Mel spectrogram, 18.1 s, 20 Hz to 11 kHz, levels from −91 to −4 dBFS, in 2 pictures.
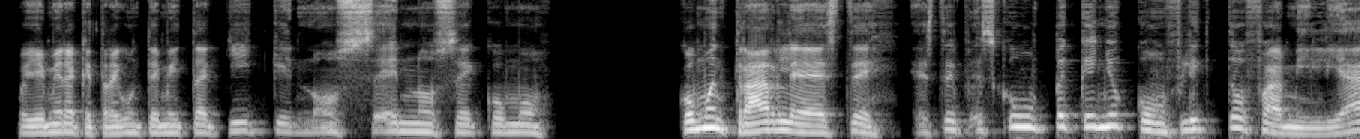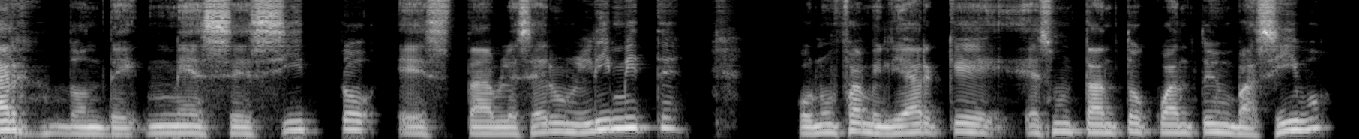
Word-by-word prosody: Oye, 120 +1 +2
mira 135 0 +2
que 115 - -1
traigo 115 +2 -1
un 120 - -4
temita 125 +1 -2
aquí 145 +4 -5
que 140 -2 -7
no 125 - -7
sé 70 - +6
no 140 -2 -1
sé 130 0 +1
cómo 130 -2 -4 0.8
cómo 175 +7 +8
entrarle 160 -3 +6
a 130 -1 +6
este 120 0 0 0.2
este, 125 +7 -6
pues 160 - -14
es 155 -1 +1
como 225 0 +4
un 190 -3 -4
pequeño 230 +1 +3
conflicto 170 +5 -1
familiar, 120 - 0
donde 110 -3 -6
necesito 125 - -1
establecer 110 +3 -5
un 140 -2 -6
límite 195 +3 -1 0.7
con 115 +1 -5
un 130 -2 -6
familiar 130 -2 -4
que 135 -7 -8
es 120 -1 -3
un 145 0 -8
tanto 130 0 -6
cuanto 130 -2 -6
invasivo 140 - 0
135 Hz, 130 wpm, -21 LUFS, 120-160 Hz, 0.8 s, cómo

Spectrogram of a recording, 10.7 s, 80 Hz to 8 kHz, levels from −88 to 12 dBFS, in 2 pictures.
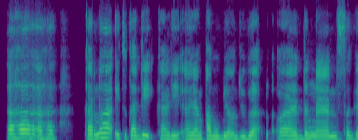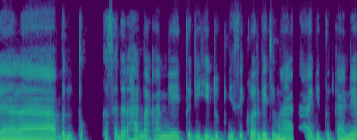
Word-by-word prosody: Aha, 235 +1 +5
heeh 220 -1 +2
heeh. 220 -1 0 0.5
Karena 220 +2 +4 0.2
itu 220 -1 -4
tadi 185 +2 +2 0.2
kali, 180 -1 -1 0.2
eee, 185 -1 0
yang 175 0 +1
kamu 175 -1 +3
bilang 170 0 +1
juga, 170 +2 +2 0.4
eee, 190 -2 +2 0.2
dengan 170 0 +2 0.2
segala 155 -3 +1 0.6
bentuk 170 +3 -4 0.3
kesederhanaannya 175 -2 -3
itu 170 +1 -10
di 165 - -2
hidupnya 170 +1 -3
si - - -4
Keluarga 165 -3 -1
Cemara 155 0 -2 0.2
gitu 160 +1 -6
kan 155 0 0
ya. 170 - -1
170 Hz, 145 wpm, -22 LUFS, 165-185 Hz, 0.6 s, Aha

